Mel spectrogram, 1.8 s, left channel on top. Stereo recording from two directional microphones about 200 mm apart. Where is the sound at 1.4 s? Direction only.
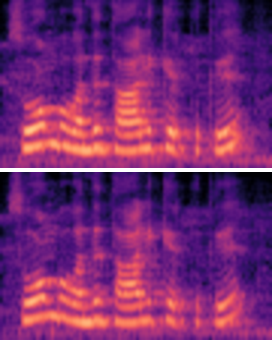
30° left (ahead or behind).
